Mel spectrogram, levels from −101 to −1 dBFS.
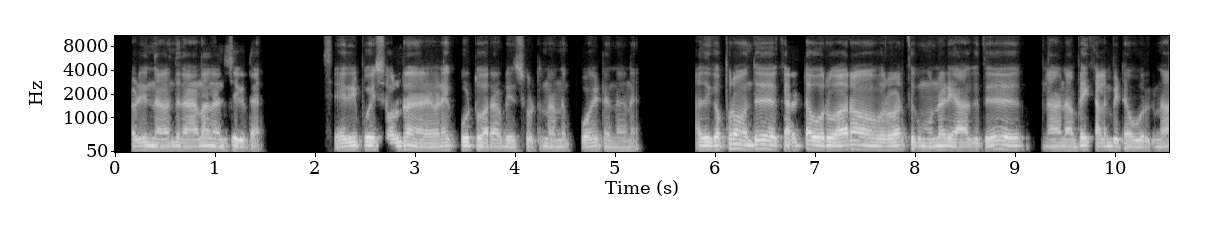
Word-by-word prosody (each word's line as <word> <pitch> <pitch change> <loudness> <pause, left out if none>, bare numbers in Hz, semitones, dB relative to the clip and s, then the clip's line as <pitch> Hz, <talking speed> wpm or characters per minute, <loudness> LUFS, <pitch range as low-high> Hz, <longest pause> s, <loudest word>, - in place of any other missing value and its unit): அப்படின்னு 105 +2 0
நான் 95 0 -1
வந்து 105 0 -2
நானா 95 +3 0
நெனச்சுக்கிட்டேன். 95 0 -2 0.7
"சரி 100 +3 +2
போய் 110 -1 +3
சொல்றேன் 105 +1 +2
எவனயா 100 +2 -1
கூட்டு 105 0 +3
வரேன்" 95 -1 -1
அப்டின்னு 90 0 -3
சொல்லிட்டு 100 - -5
நானு 90 0 -4 0.2
போய்ட்டேன் 95 -2 -2
நானு. 85 0 -8 0.6
அதுக்கப்புறம் 115 +4 +3
வந்து 115 +2 +2 0.2
கரெக்ட்டா 105 +1 +1
1 110 0 +4
வாரம், 115 0 +3
1 100 - +1
வாரத்துக்கு 110 -1 0
முன்னாடி 105 +1 +2
ஆகுது. 100 +1 -1 0.6
நானு 100 0 -3
அப்டியியே 110 +3 0
கிளம்பிட்டேன் 100 -2 -1
ஊருக்கு. 90 0 -3
100 Hz, 165 wpm, -21 LUFS, 95-110 Hz, 0.7 s, 1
